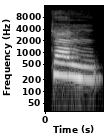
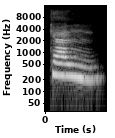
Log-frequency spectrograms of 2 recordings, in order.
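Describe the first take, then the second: Both takes have the same delivery.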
